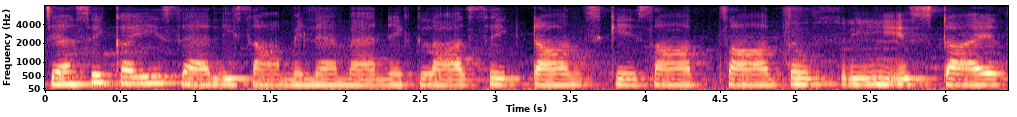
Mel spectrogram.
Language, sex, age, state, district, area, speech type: Hindi, female, 18-30, Madhya Pradesh, Hoshangabad, urban, spontaneous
